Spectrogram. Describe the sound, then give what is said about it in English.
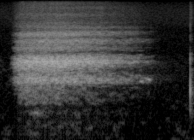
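A single long, deep breath drawn in during a guided breathing exercise, airy and hissing, swelling quickly and then fading over about a second and a half, with a brief click at the end. “please breathe in”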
